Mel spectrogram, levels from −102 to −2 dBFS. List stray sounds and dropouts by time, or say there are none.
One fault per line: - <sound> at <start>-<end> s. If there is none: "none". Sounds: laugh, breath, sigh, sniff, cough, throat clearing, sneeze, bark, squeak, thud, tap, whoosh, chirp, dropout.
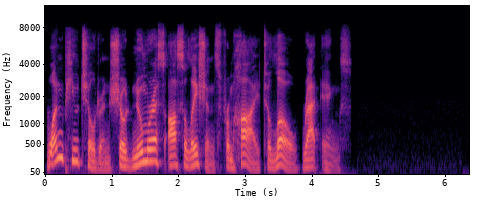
none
